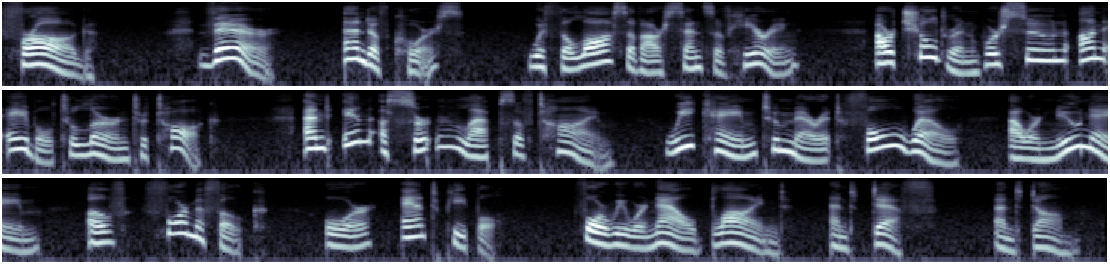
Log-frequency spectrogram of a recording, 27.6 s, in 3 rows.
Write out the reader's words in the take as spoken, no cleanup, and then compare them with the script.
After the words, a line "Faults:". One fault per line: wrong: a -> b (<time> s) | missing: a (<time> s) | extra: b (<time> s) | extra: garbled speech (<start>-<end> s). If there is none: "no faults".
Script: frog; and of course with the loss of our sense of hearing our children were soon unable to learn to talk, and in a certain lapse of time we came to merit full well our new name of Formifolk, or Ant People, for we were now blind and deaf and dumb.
frog; there and of course with the loss of our sense of hearing our children were soon unable to learn to talk, and in a certain lapse of time we came to merit full well our new name of Formifolk, or Ant People, for we were now blind and deaf and dumb.
Faults:
extra: there (1.6 s)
